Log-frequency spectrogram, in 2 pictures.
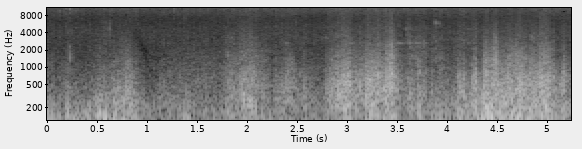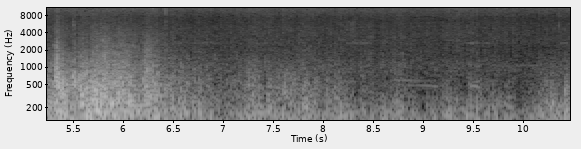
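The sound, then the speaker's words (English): A brisk wind gusts across the microphone as a low, roaring rush that swells and eases unevenly for about ten seconds, with no voices. “It's a brisk wind. It's not as chilly as it was the other morning, but it's a pretty brisk wind still.”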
